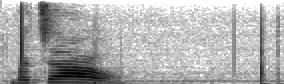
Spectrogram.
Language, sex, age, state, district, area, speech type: Maithili, female, 30-45, Bihar, Sitamarhi, urban, read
